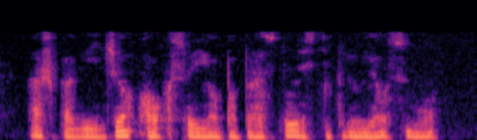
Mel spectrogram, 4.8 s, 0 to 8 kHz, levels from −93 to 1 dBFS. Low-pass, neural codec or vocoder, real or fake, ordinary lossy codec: 7.2 kHz; none; real; AAC, 16 kbps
